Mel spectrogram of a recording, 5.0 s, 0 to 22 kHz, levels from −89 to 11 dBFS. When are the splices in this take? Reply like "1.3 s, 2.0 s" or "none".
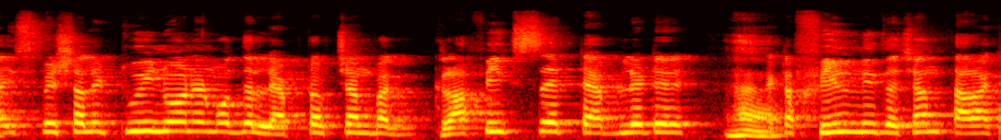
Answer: none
